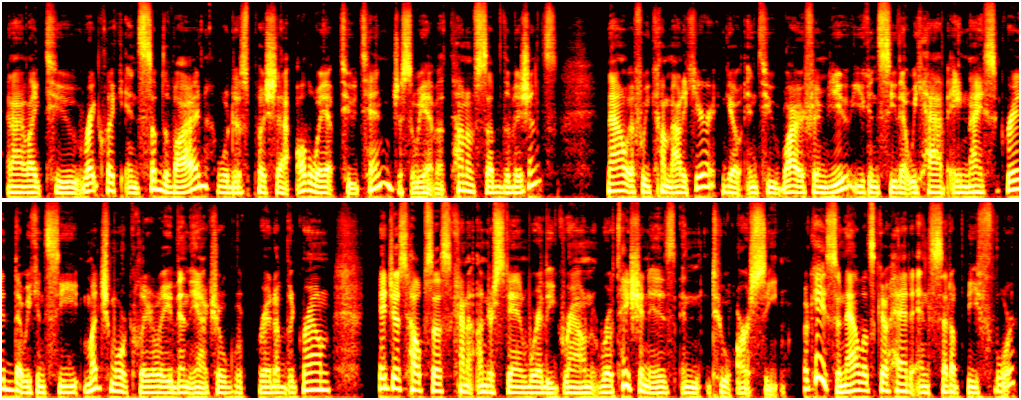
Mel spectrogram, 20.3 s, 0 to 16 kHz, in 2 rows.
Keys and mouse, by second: 0.3 click, 2.8 click, 4.4 click, 5.3 shift+click, 5.8 Tab, 6.5 z, 8.7-9.0 shift+drag, 11.7 shift+drag, 17.2 shift+middle click.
